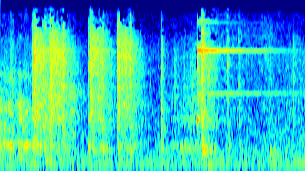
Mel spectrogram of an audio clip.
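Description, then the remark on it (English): Rapid mechanical clacking of typewriter keys in uneven bursts as someone touch-types, followed by a ringing bell-like tone as the carriage returns, moderately loud. “Who's typing?”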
